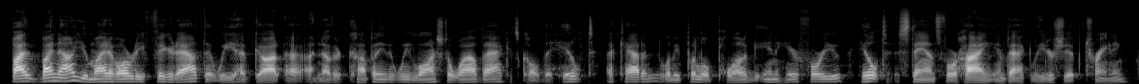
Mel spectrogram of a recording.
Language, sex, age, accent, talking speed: English, male, 50-69, American, 230 wpm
